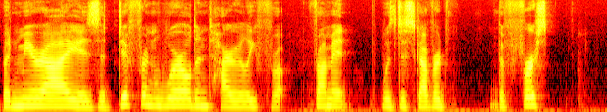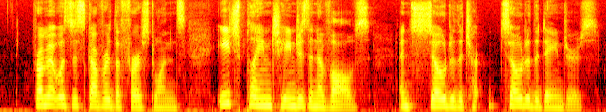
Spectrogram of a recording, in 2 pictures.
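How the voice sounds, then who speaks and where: A woman's voice: medium pitch, normal speed, clear, resonant tone, no room sound, close to an everyday voice. A woman reading the part of a tough, threatening female ship captain in a live dramatic reading, commanding and mocking.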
